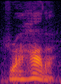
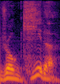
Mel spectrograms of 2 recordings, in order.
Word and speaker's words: Drogheda: Drogheda.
